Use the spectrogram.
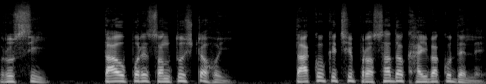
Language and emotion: Odia, neutral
